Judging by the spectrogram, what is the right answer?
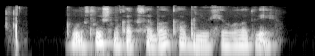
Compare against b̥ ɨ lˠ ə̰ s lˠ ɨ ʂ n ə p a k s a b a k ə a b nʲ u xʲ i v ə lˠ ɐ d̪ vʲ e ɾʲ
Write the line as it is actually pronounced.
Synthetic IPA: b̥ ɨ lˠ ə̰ s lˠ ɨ ʂ n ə k a k s a b a k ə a b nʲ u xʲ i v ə lˠ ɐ d̪ vʲ e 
